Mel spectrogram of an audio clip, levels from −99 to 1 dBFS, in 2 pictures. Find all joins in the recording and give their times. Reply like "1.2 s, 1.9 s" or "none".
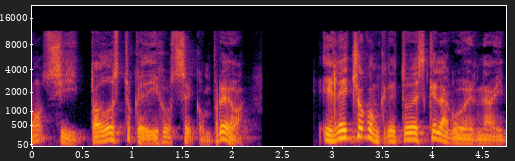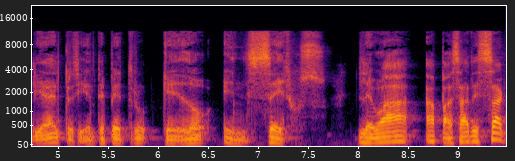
none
